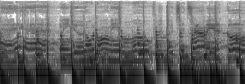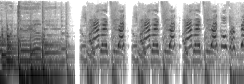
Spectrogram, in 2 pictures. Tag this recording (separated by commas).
Music, Speech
